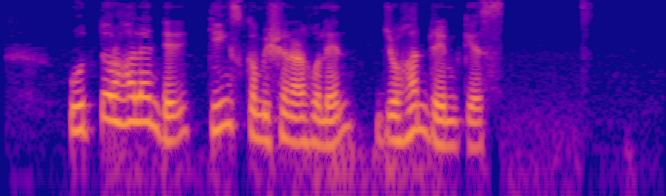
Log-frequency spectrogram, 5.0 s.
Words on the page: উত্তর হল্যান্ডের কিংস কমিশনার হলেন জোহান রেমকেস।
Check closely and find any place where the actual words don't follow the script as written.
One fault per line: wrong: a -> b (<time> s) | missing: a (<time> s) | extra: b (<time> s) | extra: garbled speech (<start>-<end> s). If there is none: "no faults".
no faults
